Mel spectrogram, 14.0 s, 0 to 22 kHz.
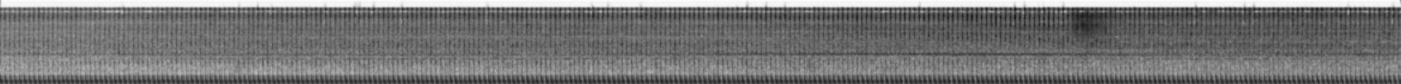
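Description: BMW R1250GS's 1254 cc boxer-twin engine idling steadily and loudly, just started after an ACF50 anti-corrosion treatment so that the excess spray burns off the hot engine and exhaust.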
